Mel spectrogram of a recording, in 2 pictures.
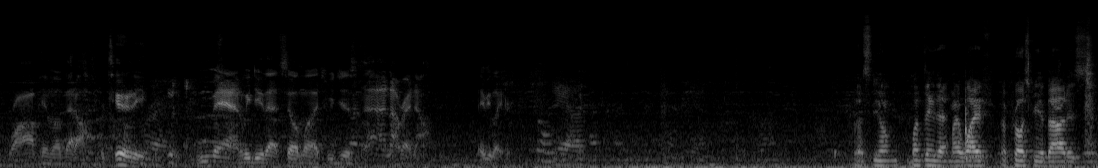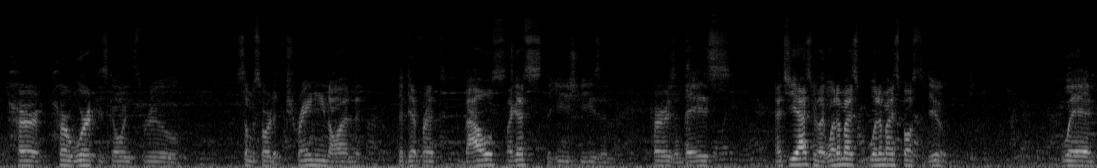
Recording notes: We did this episode at rocket bakery, so there is going to be some background noise.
